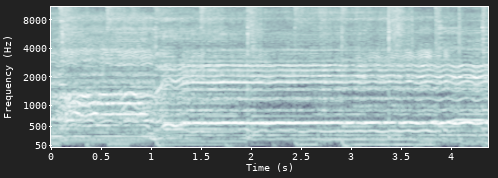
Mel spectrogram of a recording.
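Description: A group of men singing a Malayalam gospel worship chorus of "Hallelujah … Amen" together, holding long notes with a change of note about a second in, over electronic keyboard accompaniment.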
